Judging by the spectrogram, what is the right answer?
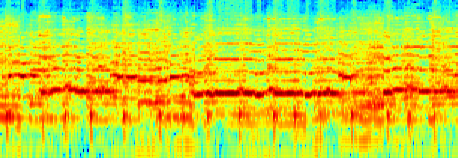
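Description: Romanian folk orchestra playing a lively instrumental tune live on clarinet, violins, accordion and double bass. The melody moves along over a quick, steady beat.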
